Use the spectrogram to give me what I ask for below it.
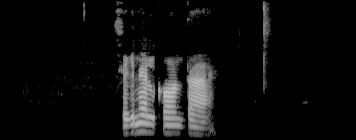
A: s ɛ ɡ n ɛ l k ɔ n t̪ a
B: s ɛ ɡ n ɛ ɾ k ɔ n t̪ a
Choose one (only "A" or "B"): A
